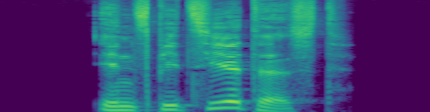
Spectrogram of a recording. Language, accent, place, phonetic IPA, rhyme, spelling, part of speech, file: German, Germany, Berlin, [ɪnspiˈt͡siːɐ̯təst], -iːɐ̯təst, inspiziertest, verb, De-inspiziertest.ogg
- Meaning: inflection of inspizieren: 1. second-person singular preterite 2. second-person singular subjunctive II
